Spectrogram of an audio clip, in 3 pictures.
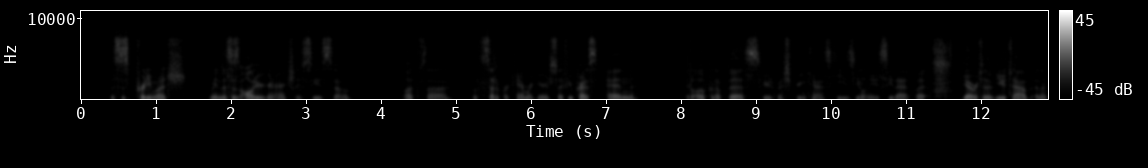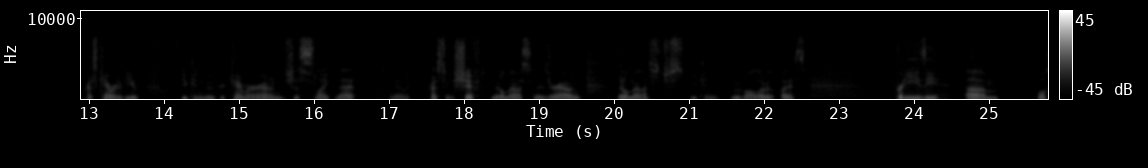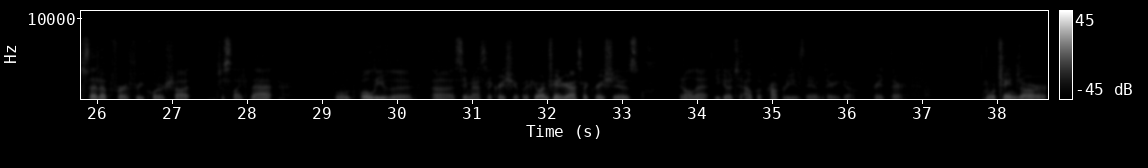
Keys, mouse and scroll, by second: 0.7-1.9 middle drag, 2.4 KP_0, 3.8 click, 4.3 click, 4.8 click, 7.0 n, 7.5 n, 9.8 click, 12.8 click, 13.6 middle click, 14.3-14.7 middle drag, 14.9 scroll up 1, 15.2 middle drag, 15.7 shift+middle drag, 16.1 shift+middle drag, 16.5 shift+middle click, 16.9 shift+middle drag, 18.1-19.3 shift+middle drag, 19.7-23.1 middle drag, 23.5-23.9 shift+middle drag, 24.1-24.5 middle drag, 24.8 middle click, 25.6 shift+scroll up 1, 25.7 shift+middle click, 26.4 scroll up 1, 26.8-29.0 shift+middle drag, 29.8 click, 34.4 click, 36.4 click, 37.5-38.6 drag.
